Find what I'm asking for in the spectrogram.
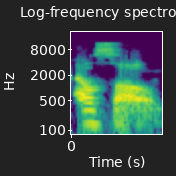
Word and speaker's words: El Sol: please forgive me if I'm pronouncing this wrong, but El Sol, is that right? – Yeah, El Sol, yeah.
